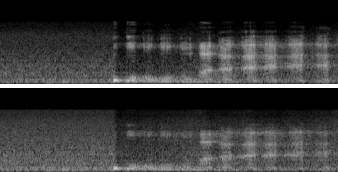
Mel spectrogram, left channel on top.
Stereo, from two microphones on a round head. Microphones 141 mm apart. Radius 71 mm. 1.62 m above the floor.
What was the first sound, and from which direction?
Laughter, 75° left (ahead or behind).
